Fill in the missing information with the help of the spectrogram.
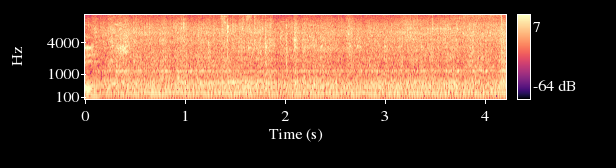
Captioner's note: loader rumbles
